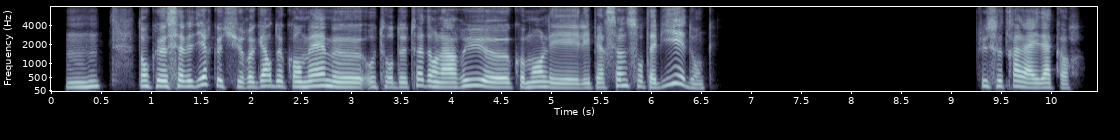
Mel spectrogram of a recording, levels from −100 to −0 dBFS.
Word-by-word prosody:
Mmh 165 Hz, +3 st, -4 dB
mh. -, -, -6 dB, 0.4 s
Donc, 195 Hz, 0 st, -2 dB
heu, 190 Hz, -1 st, +5 dB
ça 195 Hz, -, +7 dB
veut 190 Hz, 0 st, -1 dB
dire 250 Hz, +5 st, +1 dB
que -, -, -2 dB
tu 180 Hz, -2 st, -1 dB
regardes 185 Hz, +2 st, -1 dB
quand 175 Hz, 0 st, -1 dB
même, 195 Hz, +3 st, +3 dB
heu, 165 Hz, -2 st, +1 dB
autour 165 Hz, 0 st, -6 dB
de 160 Hz, 0 st, -3 dB
toi 215 Hz, +7 st, -3 dB
dans 180 Hz, -3 st, +1 dB
la 160 Hz, 0 st, +4 dB
rue, 205 Hz, +4 st, -2 dB
heu, 160 Hz, -3 st, +2 dB
comment 165 Hz, +2 st, -2 dB
les 145 Hz, -4 st, -1 dB
les 145 Hz, +1 st, -3 dB
personnes 210 Hz, +7 st, +1 dB
sont 185 Hz, -4 st, -1 dB
habillées, 245 Hz, -, +2 dB
donc? 135 Hz, -8 st, -11 dB, 2.7 s
Plus 195 Hz, 0 st, -3 dB
au -, -, -2 dB
travail, 180 Hz, -6 st, +1 dB
d'accord. 145 Hz, -4 st, -3 dB
175 Hz, 180 wpm, -23 LUFS, 160-195 Hz, 2.7 s, ça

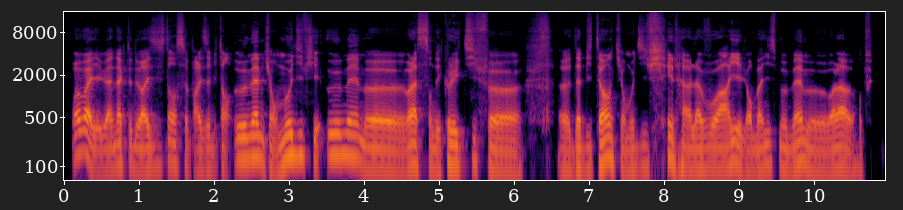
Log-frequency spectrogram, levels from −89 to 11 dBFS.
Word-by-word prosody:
Ouais, 140 Hz, -, +2 dB
ouais, 165 Hz, -, +6 dB
il -, -, -2 dB
y -, -, -2 dB
a -, -, -2 dB
eu 90 Hz, +1 st, 0 dB
un 90 Hz, +3 st, -1 dB
acte 110 Hz, 0 st, +1 dB
de 95 Hz, -3 st, -5 dB
résistance, 100 Hz, +4 st, -1 dB
heu, -, -, -9 dB
par 85 Hz, -, -4 dB
les 90 Hz, +1 st, -3 dB
habitants 90 Hz, -1 st, -7 dB
eux-mêmes, 130 Hz, +2 st, +3 dB
qui 110 Hz, -, -6 dB
ont 80 Hz, -, -2 dB
modifié 145 Hz, +5 st, 0 dB
eux-mêmes, 145 Hz, -4 st, +1 dB
heu, 90 Hz, -3 st, +3 dB
voilà, 105 Hz, +5 st, +4 dB
ce -, -, -6 dB
sont 100 Hz, -, -5 dB
des 85 Hz, -2 st, -5 dB
collectifs, 105 Hz, +1 st, -2 dB
heu, 85 Hz, -4 st, +1 dB, 0.5 s
heu, 90 Hz, -1 st, -2 dB
d'habitants 95 Hz, +8 st, +2 dB
qui 115 Hz, -, -9 dB
ont -, -, -4 dB
modifié 95 Hz, +9 st, -3 dB
la 90 Hz, -, -1 dB
la 90 Hz, 0 st, +2 dB
voirie 95 Hz, +4 st, +1 dB
et 100 Hz, -, 0 dB
l'urbanisme 90 Hz, +4 st, -3 dB
eux-mêmes, 100 Hz, +4 st, 0 dB
heu, 85 Hz, -2 st, -3 dB
voilà, 90 Hz, +3 st, +3 dB
heu, -, -, -2 dB
en -, -, -12 dB
toute -, -, -17 dB
95 Hz, 230 wpm, -24 LUFS, 90-115 Hz, 0.5 s, ouais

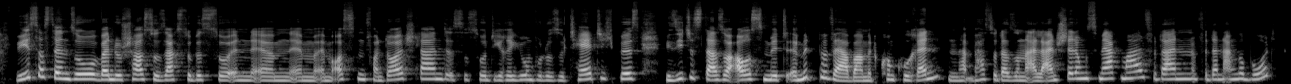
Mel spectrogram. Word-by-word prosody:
Wie 225 Hz, +8 st, +2 dB
ist 320 Hz, -, -6 dB
das 355 Hz, 0 st, -1 dB
denn 270 Hz, -4 st, +4 dB
so, 245 Hz, -1 st, +4 dB
wenn 220 Hz, 0 st, +6 dB
du 215 Hz, -1 st, +2 dB
schaust? 230 Hz, +1 st, 0 dB
Du 210 Hz, -, +1 dB
sagst, 205 Hz, +1 st, -1 dB
du -, -, -1 dB
bist 205 Hz, 0 st, -5 dB
so 195 Hz, -3 st, -1 dB
in, 185 Hz, 0 st, -2 dB
ähm, 180 Hz, -1 st, -3 dB
ähm, 175 Hz, 0 st, -4 dB
im 170 Hz, +1 st, -5 dB
Osten 235 Hz, 0 st, -3 dB
von 185 Hz, -6 st, -6 dB
Deutschland. 245 Hz, +3 st, 0 dB
Ist 210 Hz, 0 st, -8 dB
das 215 Hz, -1 st, -13 dB
so 205 Hz, -2 st, -4 dB
die 195 Hz, 0 st, -6 dB
Region, 205 Hz, +2 st, -2 dB
wo 200 Hz, -, -6 dB
du 190 Hz, -1 st, -5 dB
so 185 Hz, 0 st, -8 dB
tätig 245 Hz, +8 st, -1 dB
bist? 260 Hz, -1 st, +2 dB, 0.2 s
Wie 195 Hz, -, -2 dB
sieht 250 Hz, +7 st, -2 dB
es 305 Hz, 0 st, -4 dB
da 205 Hz, -2 st, +5 dB
so 210 Hz, -, -1 dB
aus 225 Hz, +1 st, +3 dB
mit, 205 Hz, -2 st, +1 dB
äh, 195 Hz, -, 0 dB
Mitbewerbern, 195 Hz, -, +2 dB
mit 175 Hz, -, -5 dB
Konkurrenten? 210 Hz, -, -1 dB
Hat 180 Hz, -, -4 dB
hast 230 Hz, +2 st, -6 dB
du -, -, -3 dB
da 190 Hz, -2 st, 0 dB
so 185 Hz, +1 st, -5 dB
'n 180 Hz, -, -3 dB
Alleinstellungsmerkmal 270 Hz, -, +2 dB
für 290 Hz, -6 st, -11 dB
dein 245 Hz, +1 st, +1 dB
für 240 Hz, -3 st, -9 dB
dein 230 Hz, +1 st, -2 dB
Angebot? 245 Hz, -, -2 dB
220 Hz, 245 wpm, -22 LUFS, 200-250 Hz, 0.2 s, wenn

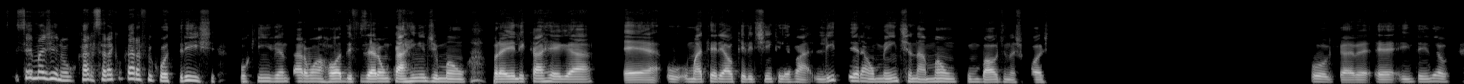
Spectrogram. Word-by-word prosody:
Você 305 Hz, -, -4 dB
imaginou 270 Hz, -9 st, +3 dB
o -, -, -18 dB
cara 225 Hz, +3 st, 0 dB
será 215 Hz, +4 st, +1 dB
que 235 Hz, -, -18 dB
o -, -, -18 dB
cara 260 Hz, -3 st, +3 dB
ficou 195 Hz, -7 st, +1 dB
triste 165 Hz, 0 st, -1 dB, 0.2 s
porque 135 Hz, +3 st, -6 dB
inventaram 140 Hz, -1 st, 0 dB
a -, -, 0 dB
roda 135 Hz, +1 st, +4 dB
e -, -, -3 dB
fizeram 135 Hz, 0 st, +5 dB
um -, -, -1 dB
carrinho 140 Hz, +4 st, +4 dB
de 145 Hz, -2 st, +1 dB
mão 130 Hz, -3 st, +2 dB, 0.2 s
pra 125 Hz, -1 st, +6 dB
ele 130 Hz, +2 st, +3 dB
carregar, 125 Hz, -2 st, +2 dB, 0.3 s
eh, 105 Hz, 0 st, +2 dB
o 125 Hz, -3 st, -4 dB
o -, -, -7 dB
material 125 Hz, 0 st, +1 dB
que 125 Hz, -, -6 dB
ele 125 Hz, -, -3 dB
tinha 130 Hz, +1 st, -5 dB
que 130 Hz, -, -7 dB
levar, 120 Hz, -2 st, -3 dB
literalmente 145 Hz, -, -1 dB
na 125 Hz, -4 st, -1 dB
mão, 130 Hz, 0 st, 0 dB
com 125 Hz, -, -7 dB
um -, -, -7 dB
balde 115 Hz, +1 st, 0 dB
nas 110 Hz, +1 st, -7 dB
costas? 110 Hz, -1 st, -4 dB, 2.6 s
Pô, 125 Hz, -3 st, -1 dB
cara, 110 Hz, 0 st, -2 dB
eh, 115 Hz, +2 st, -3 dB
entendeu? 130 Hz, +1 st, -4 dB
135 Hz, 180 wpm, -22 LUFS, 125-145 Hz, 2.6 s, pra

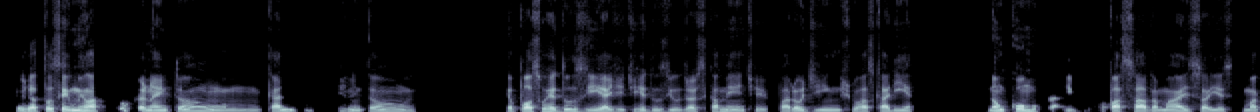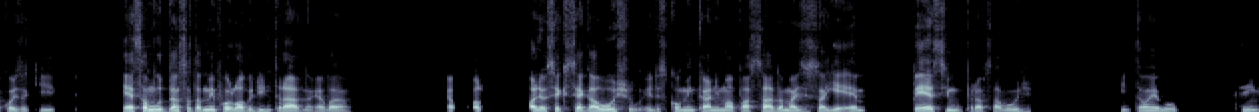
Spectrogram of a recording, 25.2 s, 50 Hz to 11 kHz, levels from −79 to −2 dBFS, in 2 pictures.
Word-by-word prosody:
Eu 110 Hz, -, -1 dB
já 135 Hz, -, +7 dB
estou 140 Hz, +3 st, +3 dB
sem 155 Hz, +2 st, +4 dB
o -, -, +4 dB
meu 135 Hz, -1 st, +6 dB
açúcar, 215 Hz, -, 0 dB
né, 145 Hz, +2 st, +4 dB
então, 150 Hz, -5 st, -2 dB
carne 150 Hz, +4 st, +2 dB, 0.4 s
vermelha, 175 Hz, -7 st, -5 dB
então, 155 Hz, +2 st, -4 dB, 0.9 s
eu -, -, 0 dB
posso 135 Hz, 0 st, +3 dB
reduzir, 135 Hz, -2 st, +1 dB
a -, -, +5 dB
gente 105 Hz, +1 st, -7 dB
reduziu 110 Hz, -2 st, -5 dB
drasticamente, 110 Hz, 0 st, -3 dB
parou 110 Hz, +2 st, +1 dB
de 110 Hz, -1 st, -11 dB
ir -, -, -2 dB
em 105 Hz, -1 st, -2 dB
churrascaria, 115 Hz, +2 st, -2 dB, 0.7 s
não 155 Hz, -, +3 dB
como 135 Hz, 0 st, +3 dB
carne 115 Hz, -2 st, -5 dB, 0.2 s
mal -, -, -13 dB
passada 110 Hz, -1 st, +4 dB
mais, 115 Hz, +4 st, 0 dB
isso -, -, -1 dB
aí 105 Hz, +1 st, -1 dB
é -, -, -3 dB, 0.2 s
uma 110 Hz, -2 st, -2 dB
coisa 110 Hz, 0 st, -4 dB
que 105 Hz, -1 st, -9 dB, 0.6 s
essa 125 Hz, +9 st, +5 dB
mudança 155 Hz, -2 st, +4 dB
também 155 Hz, -2 st, +3 dB
foi 155 Hz, 0 st, +2 dB
logo 135 Hz, -1 st, +3 dB
de 145 Hz, -, -7 dB
entrada, 105 Hz, -9 st, +2 dB
ela 105 Hz, -1 st, -3 dB, 1.0 s
ela -, -, -3 dB
falou: -, -, 0 dB, 0.4 s
"Olha, 125 Hz, -1 st, +5 dB
eu 115 Hz, -, +2 dB
sei 155 Hz, -, 0 dB
que -, -, -12 dB
você -, -, +1 dB
é -, -, +5 dB
gaúcho, 155 Hz, +7 st, +2 dB
eles 110 Hz, -2 st, -10 dB
comem 120 Hz, -2 st, -3 dB
carne 110 Hz, 0 st, 0 dB
mal 110 Hz, -1 st, 0 dB
passada, 125 Hz, +5 st, +1 dB
mas 115 Hz, -4 st, 0 dB
isso 110 Hz, -, -4 dB
aí 120 Hz, +3 st, -1 dB
é 135 Hz, -, 0 dB
é -, -, -6 dB, 0.5 s
péssimo 130 Hz, -4 st, +2 dB
para -, -, -3 dB
a -, -, -2 dB
saúde", 125 Hz, +7 st, -6 dB, 0.9 s
então, 115 Hz, +2 st, -4 dB
eu 115 Hz, -2 st, -3 dB, 0.6 s
sim, 105 Hz, -4 st, -6 dB
125 Hz, 165 wpm, -22 LUFS, 110-145 Hz, 1.0 s, já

